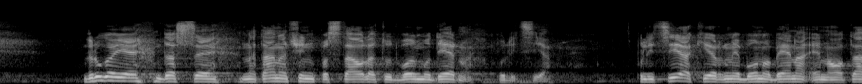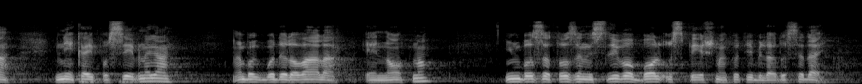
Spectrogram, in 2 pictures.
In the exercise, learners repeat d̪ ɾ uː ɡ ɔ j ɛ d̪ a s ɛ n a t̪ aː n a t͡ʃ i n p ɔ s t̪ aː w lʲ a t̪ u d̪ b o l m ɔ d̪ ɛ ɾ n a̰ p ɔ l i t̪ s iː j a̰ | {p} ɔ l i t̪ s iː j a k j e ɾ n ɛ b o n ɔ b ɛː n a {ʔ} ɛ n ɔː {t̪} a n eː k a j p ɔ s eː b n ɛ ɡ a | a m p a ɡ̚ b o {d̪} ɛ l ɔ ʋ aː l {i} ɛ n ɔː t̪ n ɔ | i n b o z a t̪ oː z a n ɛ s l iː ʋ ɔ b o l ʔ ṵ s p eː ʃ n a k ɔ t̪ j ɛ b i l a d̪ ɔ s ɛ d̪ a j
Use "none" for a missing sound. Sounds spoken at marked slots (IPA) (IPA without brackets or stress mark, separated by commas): p, ʔ, t̪, d̪, a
